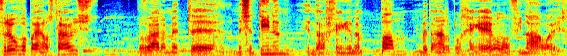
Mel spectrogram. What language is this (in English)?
Dutch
